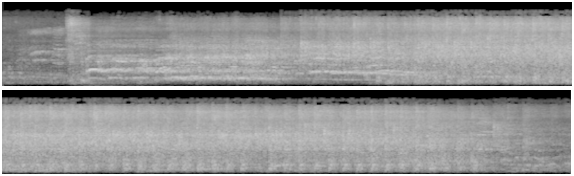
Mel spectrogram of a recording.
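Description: Several men's voices talking loudly over one another close by in a basketball team huddle, ringing in a large gym hall, with a single thump about a second in.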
